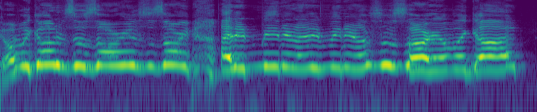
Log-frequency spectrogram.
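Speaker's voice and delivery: mock, very high, loud hysterical laughing through words. Retelling someone running away and apologizing, imitating someone laughing hysterically. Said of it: "laughing hysterically".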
